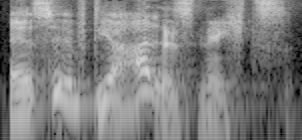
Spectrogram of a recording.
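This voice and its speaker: A man voicing a cruel, greedy old female witch in a storybook reading, with a shrill, harsh voice. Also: huge pitch swings, slow, bright, forceful tone, breathy edge, exaggerated voice.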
